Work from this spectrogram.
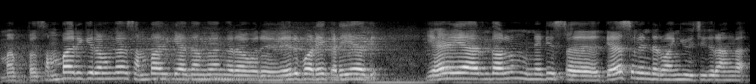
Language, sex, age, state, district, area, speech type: Tamil, female, 60+, Tamil Nadu, Nagapattinam, rural, spontaneous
